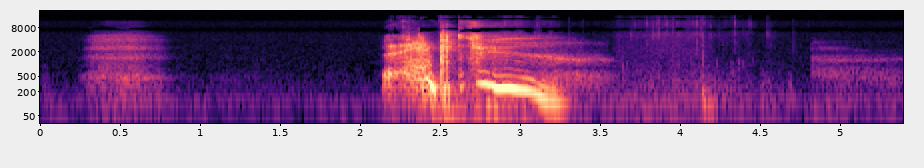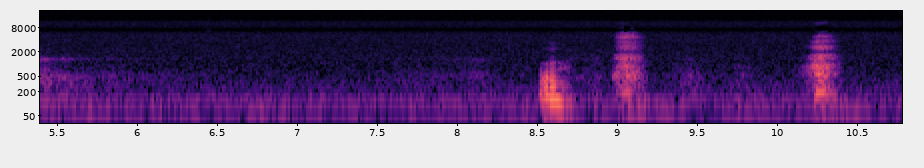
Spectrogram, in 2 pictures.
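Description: A sharp inward breath and one loud, forceful sneeze, followed by a few soft sniffs; an ordinary strong sneeze.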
